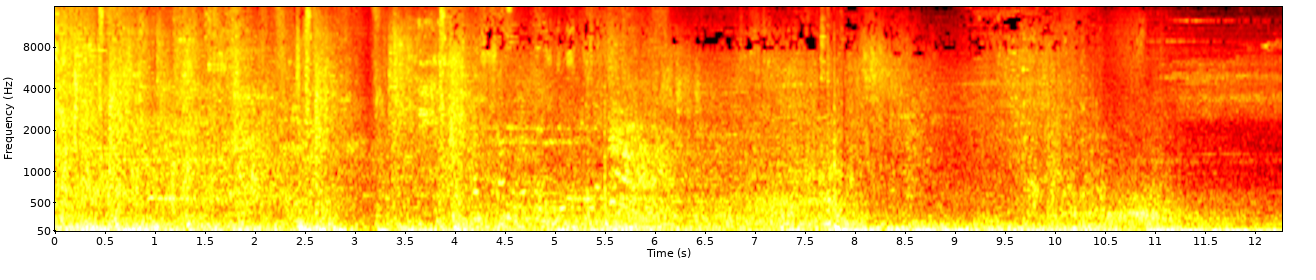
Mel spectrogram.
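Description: Game spell effects and attacks crash and clash loudly.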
